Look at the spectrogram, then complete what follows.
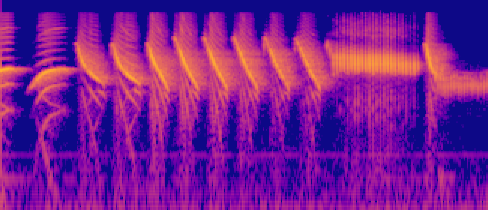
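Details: Rolling 'ngerol' canary song, meant as a lure to set other canaries singing: a rising whistle, about a dozen steep downslurred notes, a fast buzzy rattle, then a steady lower whistled tone.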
